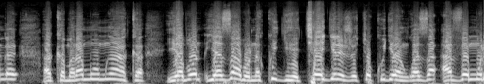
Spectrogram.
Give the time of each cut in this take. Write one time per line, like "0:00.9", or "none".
none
